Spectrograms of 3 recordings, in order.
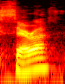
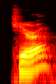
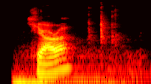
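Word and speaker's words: Ciara: A in Irish again is it like Sarah it's not Sara Kira that's how it is Kiara um let me see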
